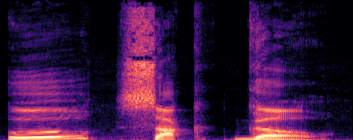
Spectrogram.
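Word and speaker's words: Woo-suk Go: did eventually sign uh the South Korean reliever us sucko is what they um the Padres said was the pronunciate correct pronunciation of their new relievers name in the release say it again ooh sucko his first name his given name is US suck and then his family name is go suck go that was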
